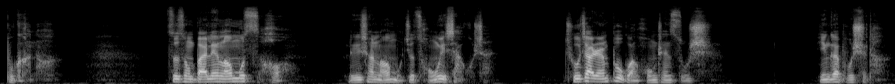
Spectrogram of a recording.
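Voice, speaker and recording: A man's voice: lowish voice, normal speed, long pauses, fairly bright tone, lightly acted. An actor playing a scheming, ambitious man who snaps in anger and then mutters in cold whispers. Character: scheming ambitious male schemer, middle-aged.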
